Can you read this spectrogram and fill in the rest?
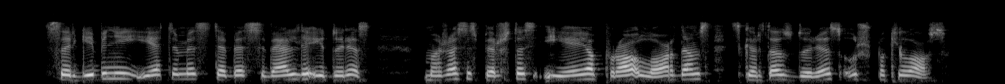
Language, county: Lithuanian, Vilnius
